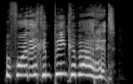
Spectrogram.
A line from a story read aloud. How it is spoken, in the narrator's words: I yelled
